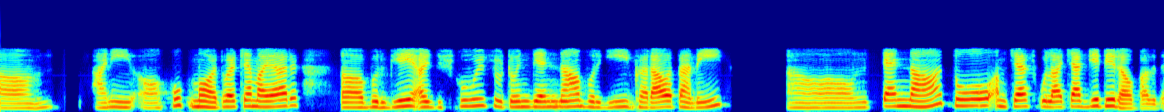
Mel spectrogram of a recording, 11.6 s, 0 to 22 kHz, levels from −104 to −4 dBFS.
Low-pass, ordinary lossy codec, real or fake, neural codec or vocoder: 3.6 kHz; none; fake; codec, 16 kHz, 0.5 kbps, X-Codec, HuBERT features, trained on LibriSpeech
